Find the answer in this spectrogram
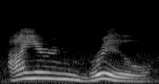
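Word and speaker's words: Irn-Bru: but i i learned about this it it's pronounced iron brew would you get that from this necessarily i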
